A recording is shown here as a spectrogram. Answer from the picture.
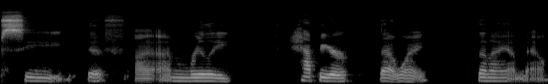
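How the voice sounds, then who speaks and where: A woman talks very slowly in a very deep, low voice, her intonation lively. Long pauses come often. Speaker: transgender video blogger. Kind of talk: casual personal vlog. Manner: halting, many repeated words and fillers.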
